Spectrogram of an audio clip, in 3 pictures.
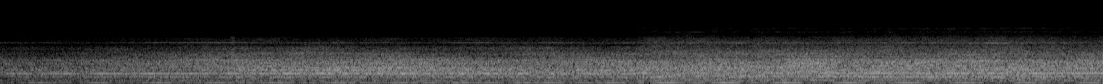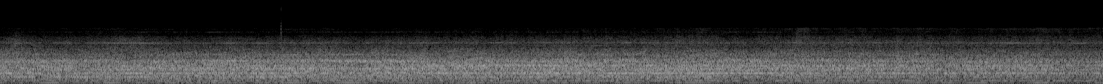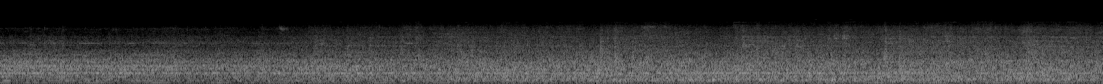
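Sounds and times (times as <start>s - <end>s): train running past: 0.0s - 33.0s.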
